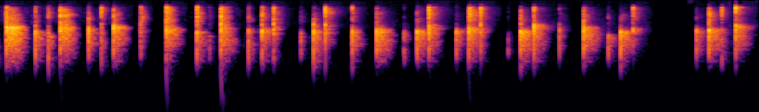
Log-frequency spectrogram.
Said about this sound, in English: probably played this with your students when you clap a song and see if they can recognise what song you're clapping just from the rhythm. So we've often done this. I'll do it this way. So what is this piece? Hard to recognize, but what if I clap it?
